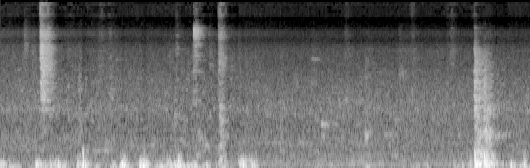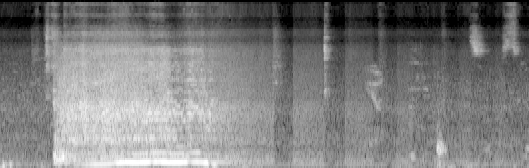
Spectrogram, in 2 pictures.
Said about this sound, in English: Put this back in the blender real quick.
